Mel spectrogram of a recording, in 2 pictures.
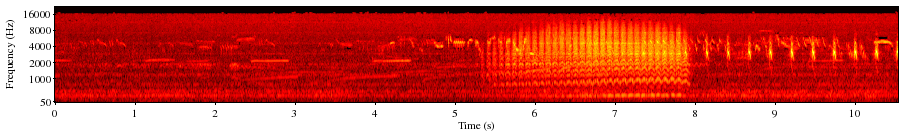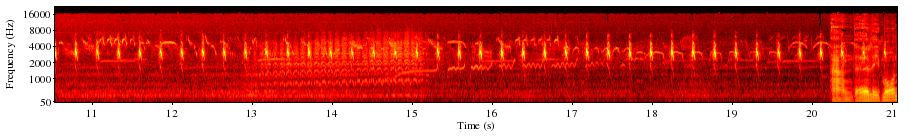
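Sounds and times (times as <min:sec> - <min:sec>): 
common snipe chippering calls from the ground on upland heather moor: 0:05.3 - 0:21.0
speech: 0:20.3 - 0:21.0.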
